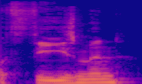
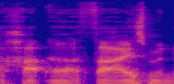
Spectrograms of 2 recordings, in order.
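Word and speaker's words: Theismann: the same way that Joe Thyman is actually Joe Thesman. Did you know that? No, that's cool though. Yeah, Notre Dame, somebody in their PR department changed it to Thyisman to rhyme with Heisman.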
